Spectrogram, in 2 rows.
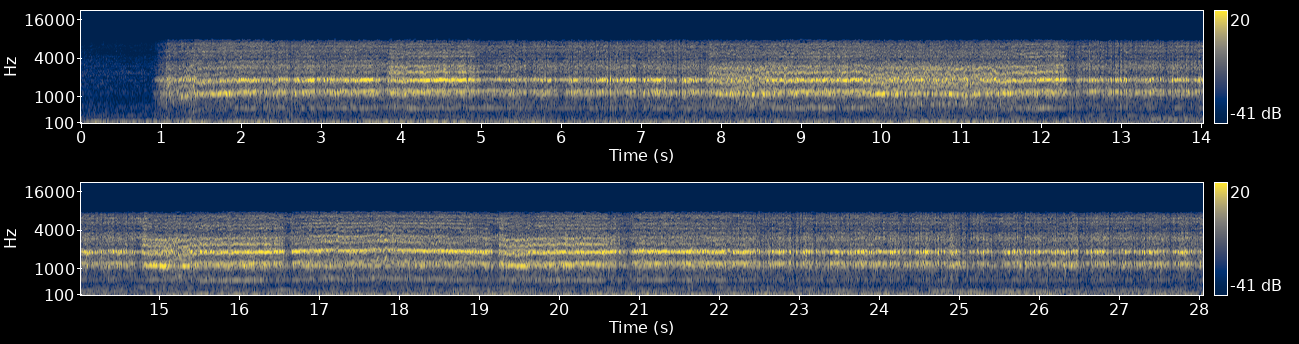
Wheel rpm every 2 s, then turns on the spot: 60, 160, 160, 160, 160, 160, 160, 160, 160, 160, 160, 160, 160, 160.
none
